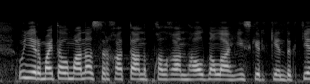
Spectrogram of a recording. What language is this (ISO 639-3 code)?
kaz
